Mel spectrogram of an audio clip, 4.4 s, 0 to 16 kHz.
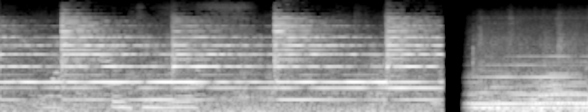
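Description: Church bells ringing, a fresh strike about every 0.8 s over the long ring of the earlier strikes. The ringing cuts off abruptly near the end, and organ music begins after a brief silence.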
